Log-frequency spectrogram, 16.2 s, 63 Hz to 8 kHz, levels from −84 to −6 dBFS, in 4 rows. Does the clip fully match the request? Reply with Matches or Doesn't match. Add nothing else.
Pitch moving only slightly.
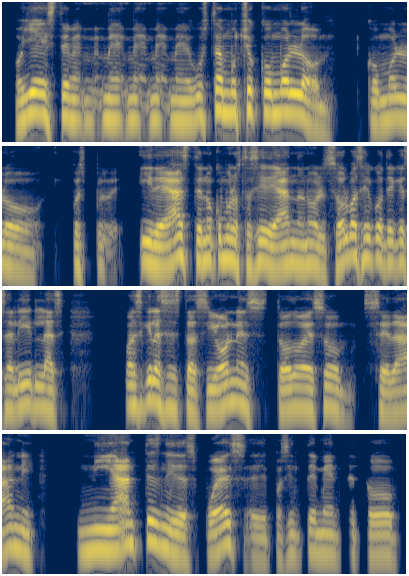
Doesn't match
